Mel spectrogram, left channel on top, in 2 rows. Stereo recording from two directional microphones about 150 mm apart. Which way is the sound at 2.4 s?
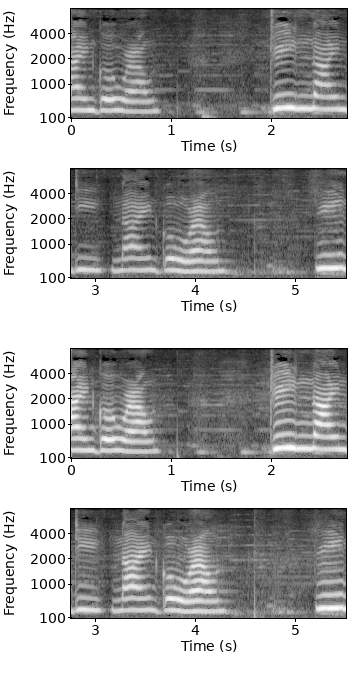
10° left (ahead or behind).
